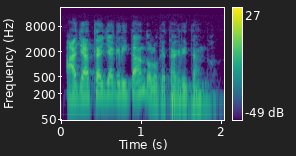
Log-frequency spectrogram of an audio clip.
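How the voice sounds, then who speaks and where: A male pastor preaching a fervent sermon that swells into shouting, often calling out to his listeners as brother. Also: a little high, lively intonation, racing. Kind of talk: impassioned sermon.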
